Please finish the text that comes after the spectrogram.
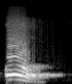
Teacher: जैसे ही ओ बोले तो इसमें हमें कंठ का और ओठ का दोनों का प्रयोग किए हैं।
